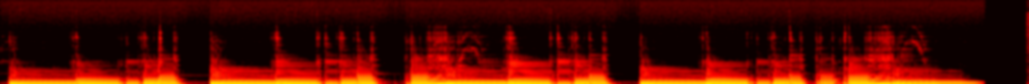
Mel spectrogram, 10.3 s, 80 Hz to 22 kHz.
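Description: A bass guitar with a 250 Hz EQ cut plays a repeating phrase in four even bursts with brief gaps, full and deep yet slightly hollow in the low-mid body.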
